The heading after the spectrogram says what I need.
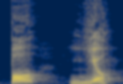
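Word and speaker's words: pollo: Every time you have two L's together, you must say ya or yo or whatever it might be. Like chicken for example is po yo. P O L L O.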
